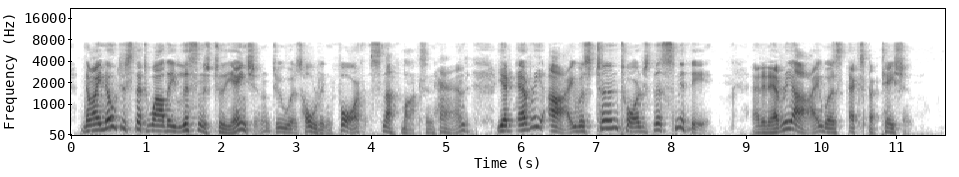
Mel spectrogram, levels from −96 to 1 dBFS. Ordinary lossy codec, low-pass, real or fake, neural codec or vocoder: AAC, 48 kbps; 7.2 kHz; real; none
